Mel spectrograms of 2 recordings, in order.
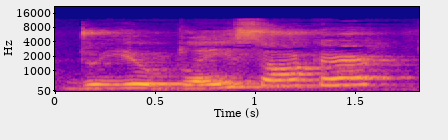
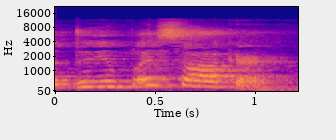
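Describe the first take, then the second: First: "Do you play soccer?" slow, with "soccer" rising clearly at the end; rising question tune. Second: "Do you play soccer?" said flatly, falling at the end with no question lift; robotic flat question. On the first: Teacher showing students the missing question curve, slow and rising. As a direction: let the pitch climb on "soccer". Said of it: "Essa curva de entonação ficou faltando".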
